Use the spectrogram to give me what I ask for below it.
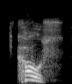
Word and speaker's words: Qos: I brought out uh uh QoS which is pronounced uh uh um uh um coast.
